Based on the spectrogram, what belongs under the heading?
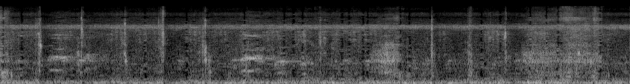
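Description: Close-up chewing and wet mouth clicks of someone eating a mouthful of food, with chickens clucking now and then in the background and a steady high-pitched drone underneath.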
